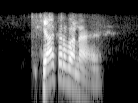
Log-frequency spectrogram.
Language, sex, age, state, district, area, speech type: Hindi, male, 45-60, Bihar, Vaishali, urban, conversation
